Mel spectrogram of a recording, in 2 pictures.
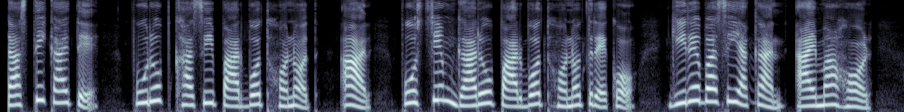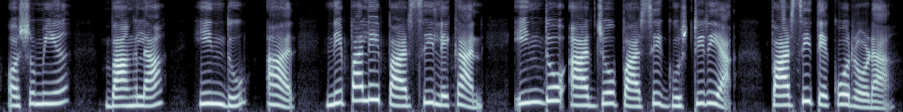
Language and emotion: Santali, neutral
